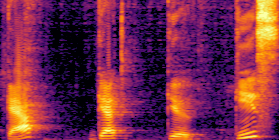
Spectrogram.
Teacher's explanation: stops become more front before more front vowels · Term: velar stops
